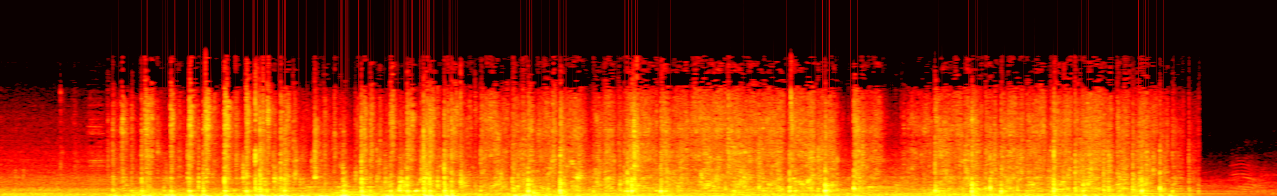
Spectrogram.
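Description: A utensil beating seasoned egg mixture in a stainless steel mixing bowl: quick, irregular clinks against the bowl, starting about a second in and stopping just before the end.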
